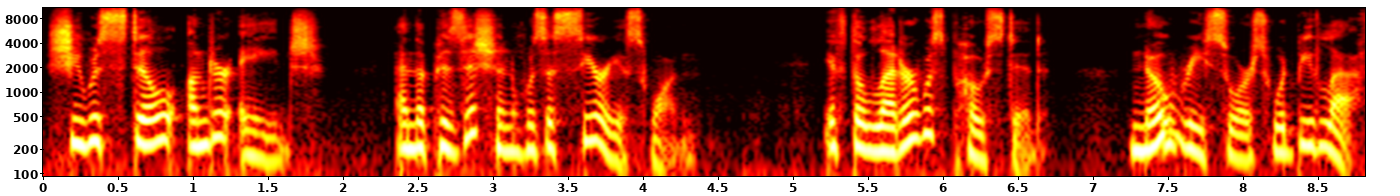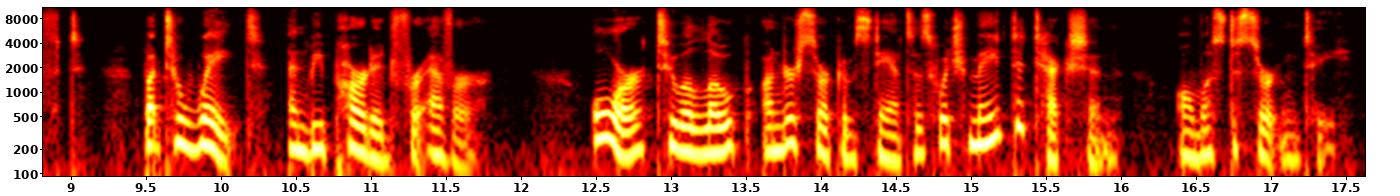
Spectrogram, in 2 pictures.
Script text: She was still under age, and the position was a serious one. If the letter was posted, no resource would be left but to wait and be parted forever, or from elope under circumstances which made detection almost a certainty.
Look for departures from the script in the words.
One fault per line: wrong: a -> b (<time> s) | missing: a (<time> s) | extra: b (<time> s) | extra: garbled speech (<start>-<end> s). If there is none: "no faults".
wrong: from -> to (12.9 s)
